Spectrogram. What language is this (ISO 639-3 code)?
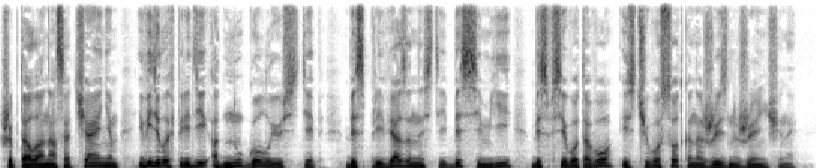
rus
